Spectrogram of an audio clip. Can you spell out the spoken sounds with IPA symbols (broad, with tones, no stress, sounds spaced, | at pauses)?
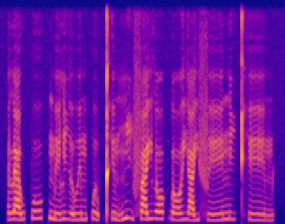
l a˩˧ w p oː˧˥ k̚ m e˩ l i˧˩ ə̯ ʋ e˩ m p ɤː˧˩ p̚ kʰ e˧˩ m ɲ i˥˨ f a˧˥ j l ɔː˧˥ k̚ l ɔː˩˧ j a˩˧ j f eː˩˧ n i˧ kʰ e˧˩ m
